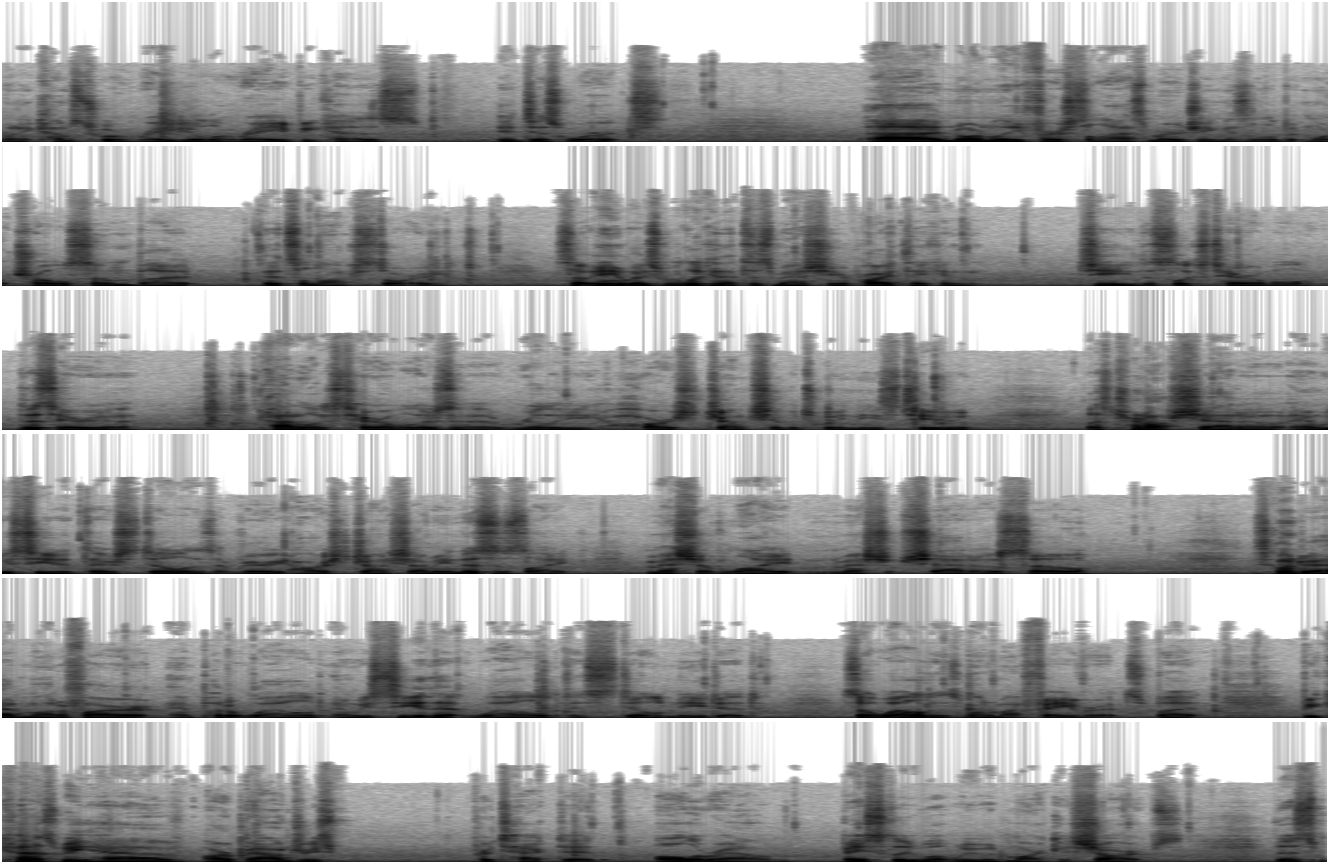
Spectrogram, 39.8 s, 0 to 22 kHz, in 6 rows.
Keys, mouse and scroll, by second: 2.2-2.9 scroll down 1, 3.1 scroll up 1, 3.3 middle click, 3.8 scroll up 1, 7.6 scroll down 1, 7.9 shift+middle click, 8.7 scroll up 1, 8.8 alt+a, 9.1-10.7 middle drag, 10.7 scroll up 1, 11.0 click, 11.5 middle click, 11.9 scroll up 1, 12.7 q, 14.0 scroll down 1, 14.6-17.1 middle drag, 17.1 scroll down 1, 18.0 alt+v, 18.9 click, 19.4-22.8 middle drag, 24.5 click, 24.9 q, 26.9 click, 29.1 scroll down 1, 29.4 alt+a, 29.5-31.5 middle drag, 32.3 scroll up 1, 32.6 shift+middle click, 32.9 shift+scroll up 2, 34.3 scroll down 1, 34.4 shift+middle click, 35.9 scroll down 1, 36.1-38.8 shift+middle drag, 39.2 scroll up 1.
